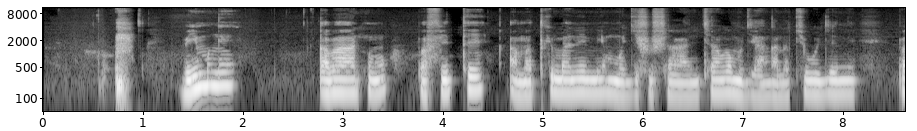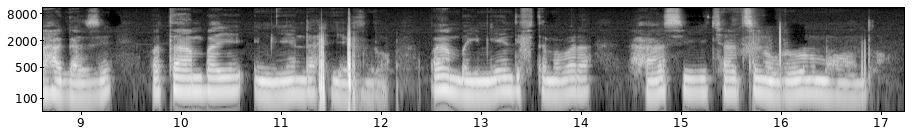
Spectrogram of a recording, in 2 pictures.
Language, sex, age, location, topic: Kinyarwanda, male, 18-24, Nyagatare, education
